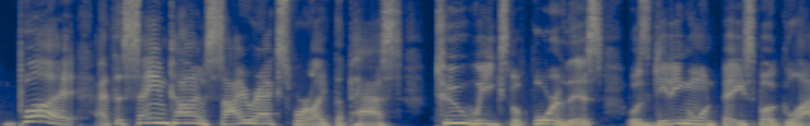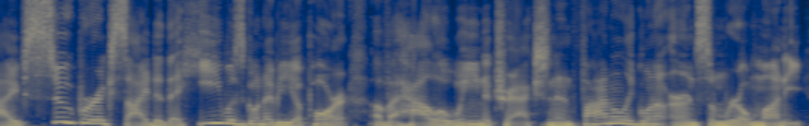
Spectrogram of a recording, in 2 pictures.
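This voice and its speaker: A man's voice: on the high side, expressive, normal speed, hardly any pauses, a bit bright. A man giving casual video commentary with a mocking, incredulous manner.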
